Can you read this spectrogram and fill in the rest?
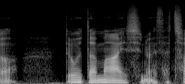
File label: "maes", Welsh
